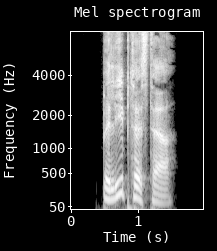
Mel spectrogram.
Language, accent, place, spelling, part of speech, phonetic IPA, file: German, Germany, Berlin, beliebtester, adjective, [bəˈliːptəstɐ], De-beliebtester.ogg
- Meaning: inflection of beliebt: 1. strong/mixed nominative masculine singular superlative degree 2. strong genitive/dative feminine singular superlative degree 3. strong genitive plural superlative degree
